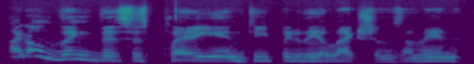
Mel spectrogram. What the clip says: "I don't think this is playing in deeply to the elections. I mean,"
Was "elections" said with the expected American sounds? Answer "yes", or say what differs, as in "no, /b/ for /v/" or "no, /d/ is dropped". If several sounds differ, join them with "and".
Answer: yes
